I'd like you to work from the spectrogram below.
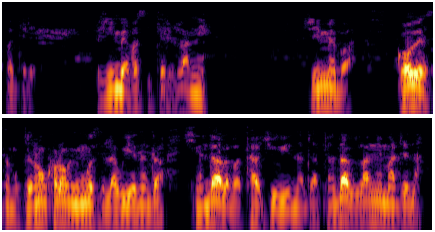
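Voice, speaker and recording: A man's voice: mid-range voice, fairly even intonation, fast talker, slightly rough. An older man giving a religious teaching, explaining at length and checking in with rhetorical questions. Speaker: monastic teacher. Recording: dull lo-fi recording with faint background hiss.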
